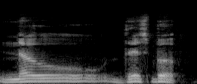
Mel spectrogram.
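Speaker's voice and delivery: slow and very emphatic, leaning on every word. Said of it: "And then he repeated".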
